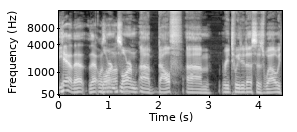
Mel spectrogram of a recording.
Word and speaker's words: Balfe: Completely butchered his name in the podcast. I called him Balfe, and it's Balfe.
